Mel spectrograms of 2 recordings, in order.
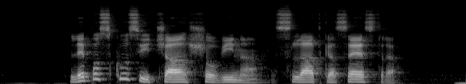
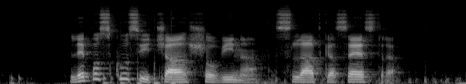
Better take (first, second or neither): first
